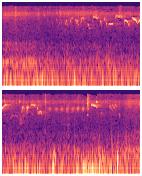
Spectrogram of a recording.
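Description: Faint bird song: a quick run of high chirps and sweeping whistles lasting about two seconds, over a low steady rumble.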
